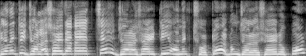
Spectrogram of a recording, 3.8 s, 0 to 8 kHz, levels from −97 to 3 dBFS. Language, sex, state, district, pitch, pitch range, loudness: Bengali, female, Jharkhand, Jamtara, 345 Hz, 320-395 Hz, -10 LUFS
